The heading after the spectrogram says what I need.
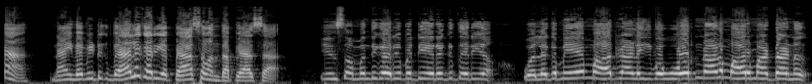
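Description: A woman with a high-sitting, natural voice at normal speed does cartoon voice acting as a put-upon young daughter-in-law, upset, anxious, and plaintively pleading, in a Kanyakumari Tamil accent.

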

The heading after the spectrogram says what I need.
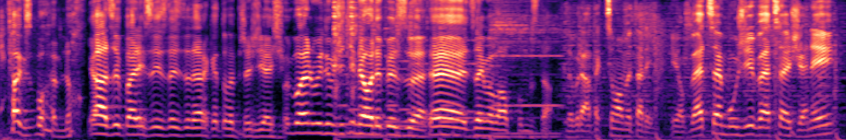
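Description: A young man giving casual, jokey commentary over a game, swinging between low muttering and sudden excited yelps. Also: over music. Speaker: gaming YouTuber.

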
